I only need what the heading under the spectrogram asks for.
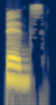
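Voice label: "bids", English, British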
